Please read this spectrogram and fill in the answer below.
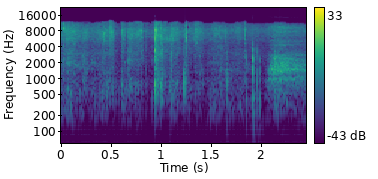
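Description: Sheets of paper rustling and crackling as they are handled, close to a clip-on microphone, with a few sharp crackles about a second in and near the end.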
